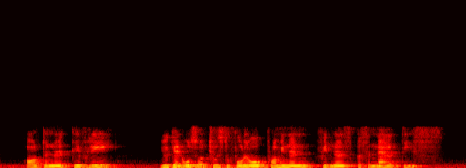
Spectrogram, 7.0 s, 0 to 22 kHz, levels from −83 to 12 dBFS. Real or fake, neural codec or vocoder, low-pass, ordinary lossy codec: fake; codec, 24 kHz, 3.1 kbps, DualCodec; 5.4 kHz; Opus, 24 kbps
